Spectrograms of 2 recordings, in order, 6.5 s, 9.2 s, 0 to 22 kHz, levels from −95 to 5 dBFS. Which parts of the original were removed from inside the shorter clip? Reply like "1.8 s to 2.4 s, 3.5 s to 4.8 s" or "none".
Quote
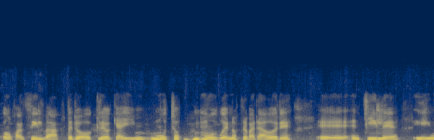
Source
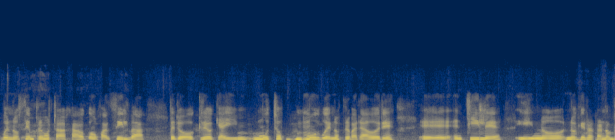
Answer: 2.2 s to 2.5 s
